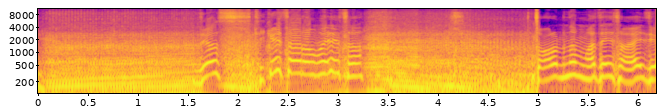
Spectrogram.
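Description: Yamaha R15 V3 motorcycle's single-cylinder engine running at low road speed, its pitch falling twice as the throttle is eased off, with a man's voice talking over it in between.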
